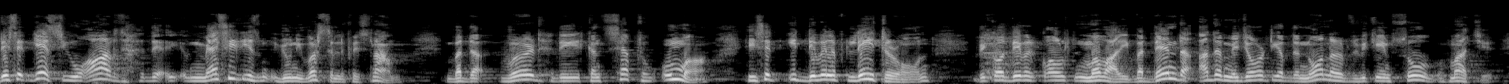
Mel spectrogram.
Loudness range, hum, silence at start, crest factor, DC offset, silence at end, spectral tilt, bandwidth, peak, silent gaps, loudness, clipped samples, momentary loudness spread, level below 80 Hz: 3 LU; none; 0 s; 14 dB; under 0.1%; 0.2 s; -5.5 dB/octave; 11.5 kHz; -2 dBFS; none; -16 LUFS; under 0.1%; 10 LU; -58 dBFS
